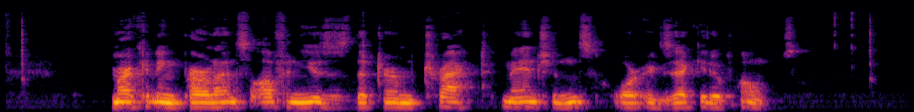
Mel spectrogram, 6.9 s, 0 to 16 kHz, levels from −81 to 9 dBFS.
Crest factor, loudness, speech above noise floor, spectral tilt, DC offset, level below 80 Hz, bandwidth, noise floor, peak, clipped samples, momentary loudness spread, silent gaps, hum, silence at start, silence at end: 16 dB; -19 LUFS; 47 dB; -7 dB/octave; under 0.1%; -62 dBFS; 9.2 kHz; -65 dBFS; -2 dBFS; under 0.1%; 9 LU; none; none; 0.85 s; 0.9 s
